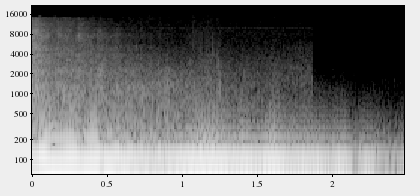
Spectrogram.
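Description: Deep, loud bass rumble at the tail of a TV show's opening music sting, its higher parts dying away while the low boom holds, then fading near the end.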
